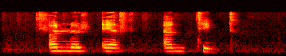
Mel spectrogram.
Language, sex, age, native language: Icelandic, male, 9, Icelandic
